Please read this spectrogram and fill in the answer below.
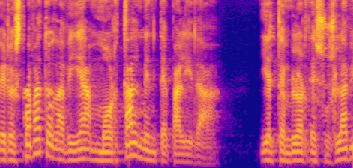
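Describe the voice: Someone reads aloud plainly. The background is quiet.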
